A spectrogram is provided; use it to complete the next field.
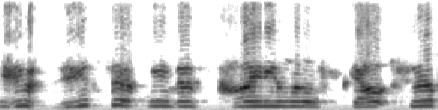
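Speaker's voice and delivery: play-acted hollering outburst. Driving under the bridge looking up at a spaceship, retelling yelling at a spaceship. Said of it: "I was screaming at this thing".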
